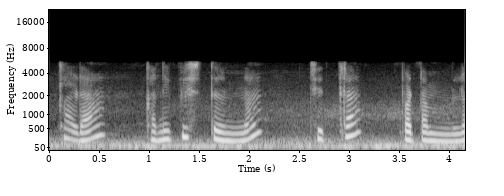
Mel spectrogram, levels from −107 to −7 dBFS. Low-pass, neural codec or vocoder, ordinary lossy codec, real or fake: 5.4 kHz; none; none; real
